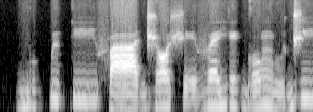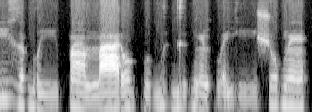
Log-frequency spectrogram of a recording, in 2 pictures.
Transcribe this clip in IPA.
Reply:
b u˨ k͡p ɨ˦ k iː˦ f aː˨ d͡ʒ ɔ˧ ʃ e˨ v ɛ˧ j e˧ ɡ o˨˦ m u˨ d͡ʒ iː˦ ɣ ə˧ ɡʷ iː˨ p ã˦˨ m aː˧ ɾ o˦˨ kʷ ɨ˨ b ɨ˧ ɡ ɨ˨˦ ɡ ɛ̃˦ kʷ ɛ˨ j iː˧ ʃ o˦ b ɛ̃˦

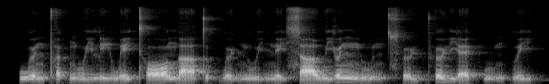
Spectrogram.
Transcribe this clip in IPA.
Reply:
w ɵ˨ n pʰ ɐ˨ k̚ ŋ uː˨ j l iː˨˩ w e˥ j t̪ʰ ɔː˨˥ n̪ aː˨ t̪ ʊ˧ k̚ w ɵ˨˩ ɥ n̪ uː˨˩ j n̪ e˨˩ j s aː˨˧ w j ɵ˥ n n̪ uː˨˩ n t͡sʰ ɵ˨˥ ɥ pʰ ɵ˥ ɥ j ɛː˨ k̚ p uː˨˩ ŋ kʷ e˧ j

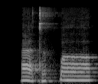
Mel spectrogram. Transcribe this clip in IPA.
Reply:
æ˧˩ t ə˦ k͡p ʌː˦

